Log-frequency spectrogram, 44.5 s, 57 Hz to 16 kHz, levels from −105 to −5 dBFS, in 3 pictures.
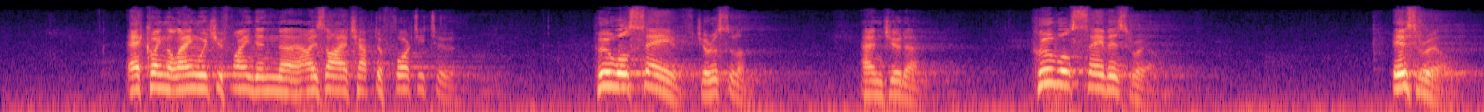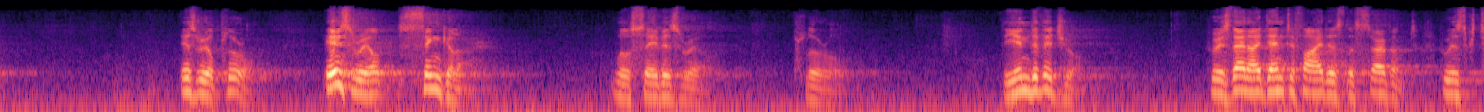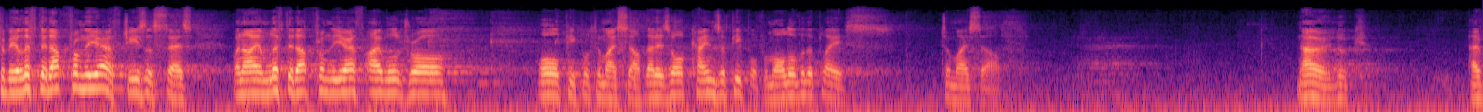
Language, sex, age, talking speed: English, male, 60-79, 110 wpm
